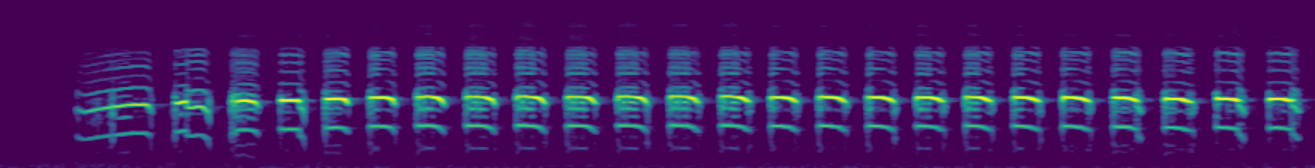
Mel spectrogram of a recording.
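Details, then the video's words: Female green junglefowl, vocal and used to draw lazy males into crowing, gives a loud, rhythmic run of about twenty clipped honking notes, three per second. A few slurred rising notes open the sequence before it settles, with no background noise. "Ayam hutan hijau Betina Gacor Cocok Untuk pancing Pejantan yang malas koker"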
